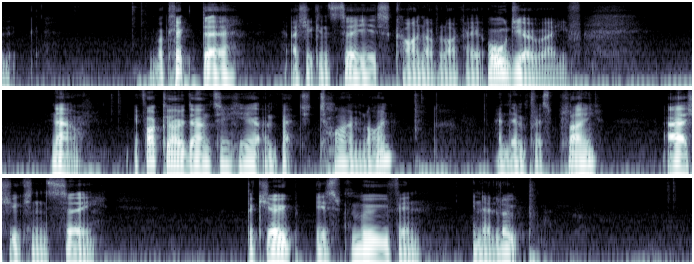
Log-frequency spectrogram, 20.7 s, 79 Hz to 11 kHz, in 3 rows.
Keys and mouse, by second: 7.8 click, 8.5-9.8 middle drag, 12.6 click, 20.3-20.7 drag.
